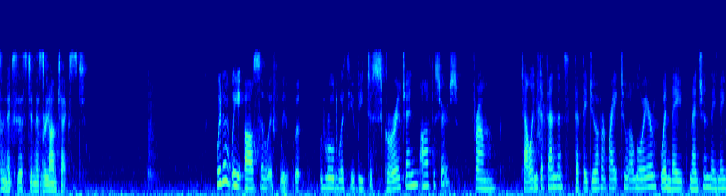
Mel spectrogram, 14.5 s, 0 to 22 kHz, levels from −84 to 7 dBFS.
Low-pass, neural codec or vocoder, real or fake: 7.2 kHz; codec, 16 kHz, 4 kbps, FunCodec, trained on LibriTTS, 50 frames a second; fake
